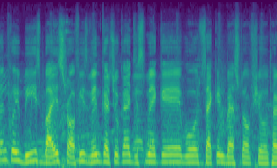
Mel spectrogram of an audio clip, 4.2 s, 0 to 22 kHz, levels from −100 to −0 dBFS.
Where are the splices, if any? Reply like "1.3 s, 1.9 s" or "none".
none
